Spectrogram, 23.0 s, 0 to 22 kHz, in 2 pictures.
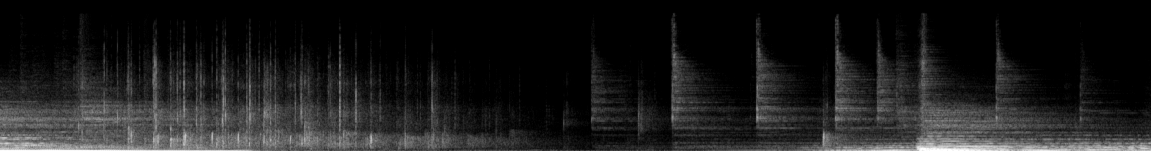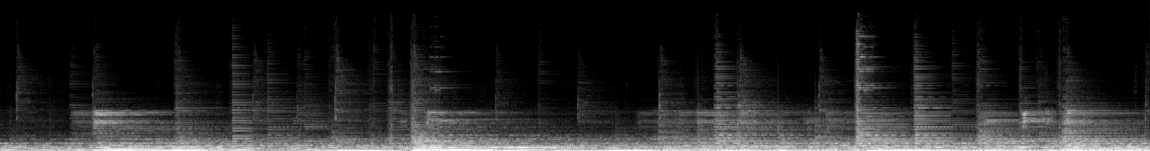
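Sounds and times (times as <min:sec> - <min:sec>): worship band instrumental music: 0:00.0 - 0:03.3, 0:08.0 - 0:23.0.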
